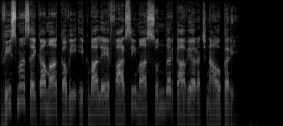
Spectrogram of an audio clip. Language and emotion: Gujarati, neutral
